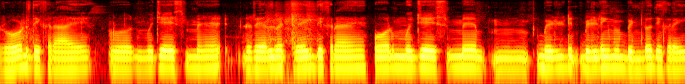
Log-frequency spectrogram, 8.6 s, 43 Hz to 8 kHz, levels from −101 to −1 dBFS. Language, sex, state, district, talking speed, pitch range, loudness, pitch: Hindi, male, Jharkhand, Sahebganj, 160 wpm, 110-115 Hz, -21 LUFS, 115 Hz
